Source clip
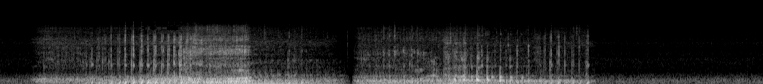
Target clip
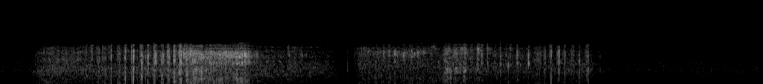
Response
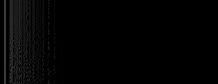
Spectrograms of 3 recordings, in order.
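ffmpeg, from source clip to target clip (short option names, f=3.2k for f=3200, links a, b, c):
-filter_complex "[0:a]highpass=f=1.5k:w=0.5412,highpass=f=1.5k:w=1.3066,asplit=2[a][b];[b]aecho=0:1:121:0.133[c];[a][c]amix=inputs=2:normalize=0,lowpass=f=2.8k:t=q:w=0.5098,lowpass=f=2.8k:t=q:w=0.6013,lowpass=f=2.8k:t=q:w=0.9,lowpass=f=2.8k:t=q:w=2.563,afreqshift=-3300" -ar 32000 -c:a libvorbis -b:a 64k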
